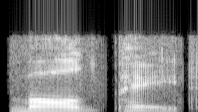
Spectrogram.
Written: baldpate

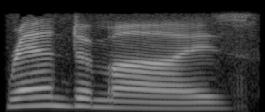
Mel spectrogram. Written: randomize

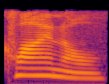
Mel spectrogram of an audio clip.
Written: clinal

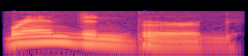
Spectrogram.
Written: Brandenburg

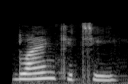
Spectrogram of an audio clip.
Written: blankety

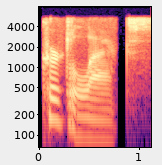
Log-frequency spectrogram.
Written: curtle ax

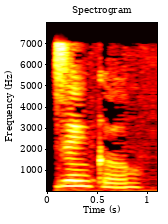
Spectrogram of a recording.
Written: zinco

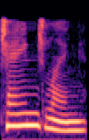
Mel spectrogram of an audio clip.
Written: changeling

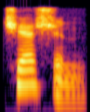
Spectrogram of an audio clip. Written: Cieszyn

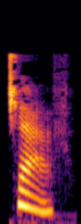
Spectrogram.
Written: chaffingly

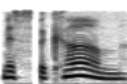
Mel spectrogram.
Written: misbecome

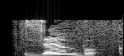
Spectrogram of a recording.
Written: zambuck

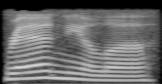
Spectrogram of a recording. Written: ranula

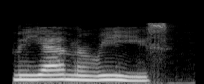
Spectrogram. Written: myanmarese

